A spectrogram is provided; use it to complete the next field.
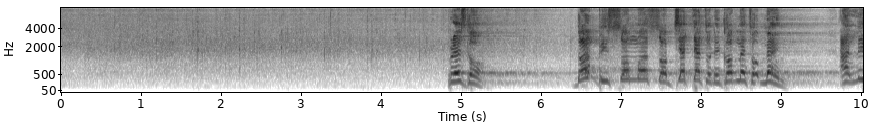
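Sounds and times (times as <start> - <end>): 
crowd clapping hands: 0.0 - 6.6
speech: 4.8 - 5.4, 6.4 - 9.2, 9.8 - 10.0.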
